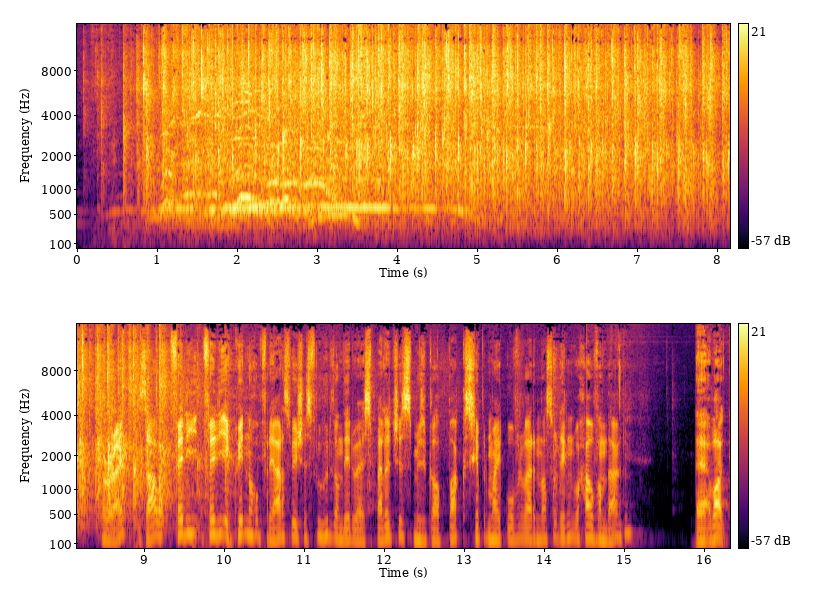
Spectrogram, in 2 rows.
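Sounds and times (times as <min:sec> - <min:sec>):
audience applause: 0:00.0 - 0:10.5
speech: 0:09.0 - 0:15.2, 0:15.9 - 0:16.3.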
